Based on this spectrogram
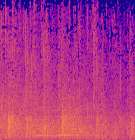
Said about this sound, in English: Why are we clapping for that? Who started that?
